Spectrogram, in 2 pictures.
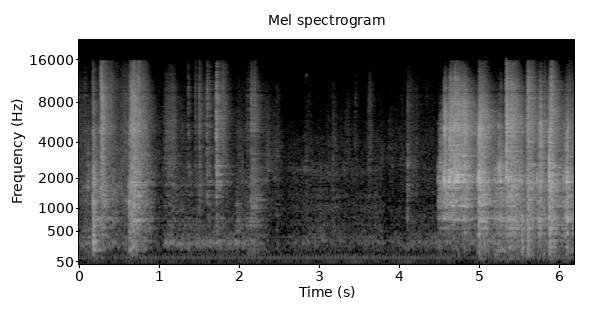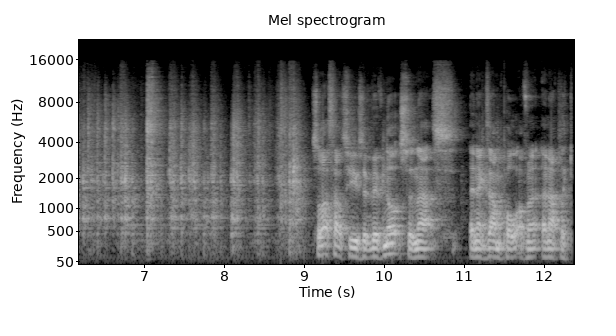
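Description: A metal frame knocks and rattles as it is handled.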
